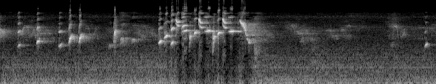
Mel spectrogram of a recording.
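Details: One-year-old European goldfinch, called acrobatic, at Mouzaia, Algeria, 2012: spaced high chirps building into a fast metallic rattling trill of close-set notes, then trailing off to faint twitters and a final chip.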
